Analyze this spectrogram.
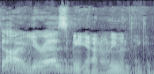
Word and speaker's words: Esme: as but now I'm like oh you're as me I don't even think of it that way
